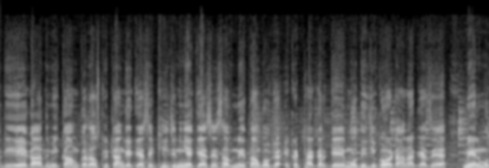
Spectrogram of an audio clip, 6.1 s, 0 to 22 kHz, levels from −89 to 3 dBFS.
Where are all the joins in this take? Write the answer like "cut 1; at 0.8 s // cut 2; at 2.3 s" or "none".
none

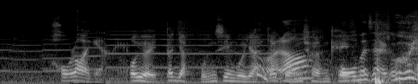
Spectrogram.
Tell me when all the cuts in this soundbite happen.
cut 1; at 1.1 s

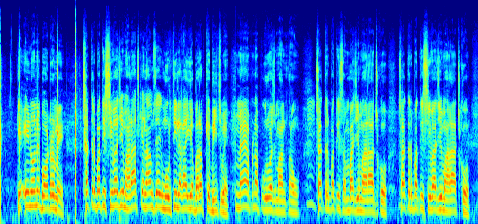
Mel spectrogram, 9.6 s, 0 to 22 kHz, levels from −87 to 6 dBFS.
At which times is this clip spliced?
cut 1; at 4.7 s

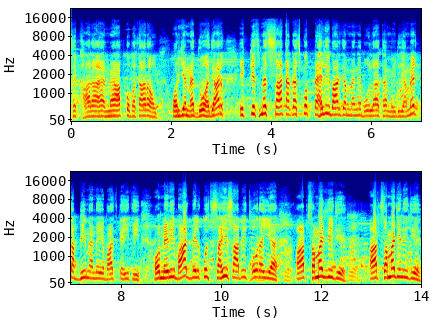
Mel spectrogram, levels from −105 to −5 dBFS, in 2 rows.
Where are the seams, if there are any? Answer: none

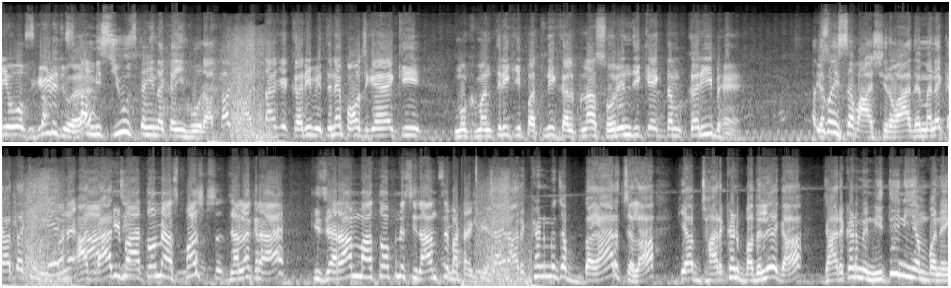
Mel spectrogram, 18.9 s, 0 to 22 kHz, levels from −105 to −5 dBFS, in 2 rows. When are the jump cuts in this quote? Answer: cut 1; at 2.6 s // cut 2; at 9.9 s // cut 3; at 14.5 s

